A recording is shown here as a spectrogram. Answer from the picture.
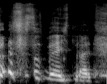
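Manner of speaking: giggling apology; laughing. Real, not acted. Laughs off his burp.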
